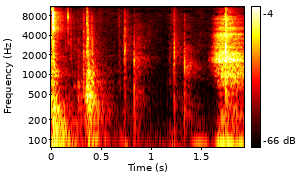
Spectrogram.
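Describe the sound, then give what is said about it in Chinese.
Knocking on a door: a few soft, separate raps at an uneven pace, faint and with no voices over them. “周欣敲敲门。”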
